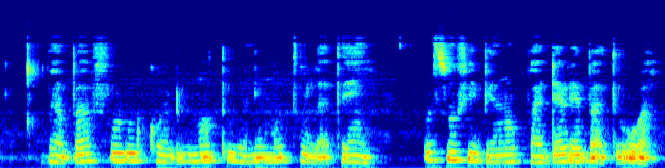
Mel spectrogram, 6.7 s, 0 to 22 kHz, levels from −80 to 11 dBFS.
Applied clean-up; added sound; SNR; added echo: none; none; none; reverberation time 0.2 s.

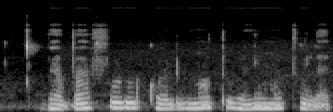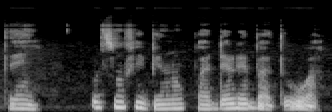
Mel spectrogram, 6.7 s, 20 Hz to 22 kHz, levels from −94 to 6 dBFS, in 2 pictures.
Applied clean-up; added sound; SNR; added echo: none; none; none; none.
